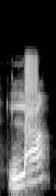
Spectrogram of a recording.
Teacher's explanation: ला आपका ये पार्श्विक है, क्योंकि ला के उच्चारण में मुख जिह्वा जब इस प्रकार से बन जाती है कि आधी प्राणवायु दाहिनी तरफ से, आधी प्राणवायु बाईं तरफ से निकलती है। पार्श्विक का शाब्दिक अर्थ होता है अगल बगल से, इधर और उधर से जो प्राणवायु निकलती है उसे पार्श्विक वर्ण कहा जाता है।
